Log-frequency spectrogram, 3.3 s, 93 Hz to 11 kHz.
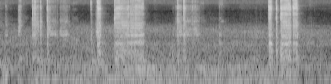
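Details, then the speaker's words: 2003 Chevrolet Envoy 4.2L instrument cluster, removed for rebuild after the oil pressure gauge always read 0 psi: gritty scraping bursts and uneven clicks as the needle is swept by hand. This stepper motor is rough and binding while the others move freely; it will be desoldered and replaced. "okay guys so if you look these move freely this one is really rough to hear it"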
